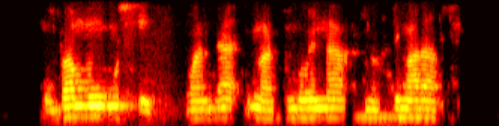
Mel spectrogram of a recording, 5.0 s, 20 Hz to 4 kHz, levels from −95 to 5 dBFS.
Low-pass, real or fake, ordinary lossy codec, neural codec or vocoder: 3.6 kHz; fake; Opus, 32 kbps; codec, 44.1 kHz, 7.8 kbps, Pupu-Codec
